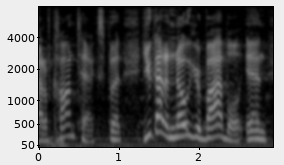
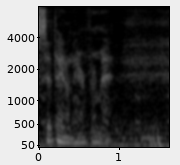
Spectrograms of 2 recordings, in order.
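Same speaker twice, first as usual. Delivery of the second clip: ordinary talk, nothing marked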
